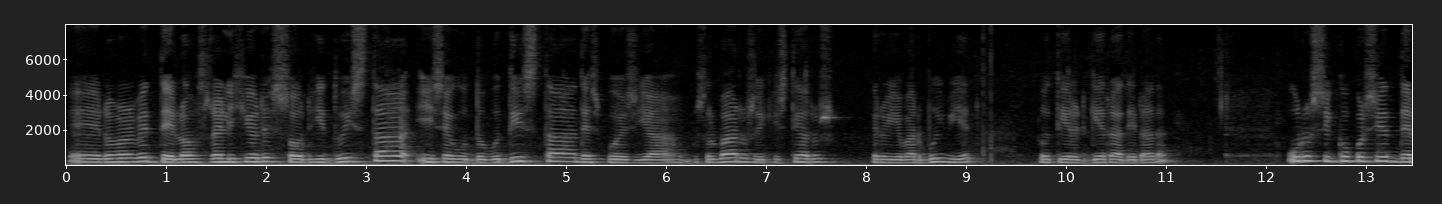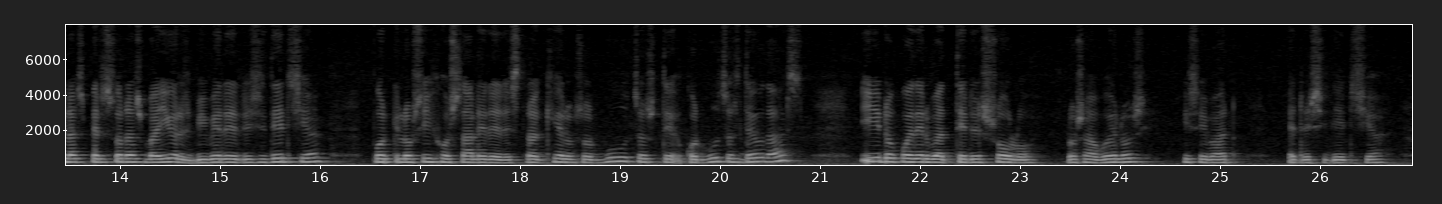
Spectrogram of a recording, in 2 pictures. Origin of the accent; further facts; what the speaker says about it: Nepal; now in Valencia, Spain; soy de Nepal, vivo aquí en la plaza de Saidia, Valencia.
